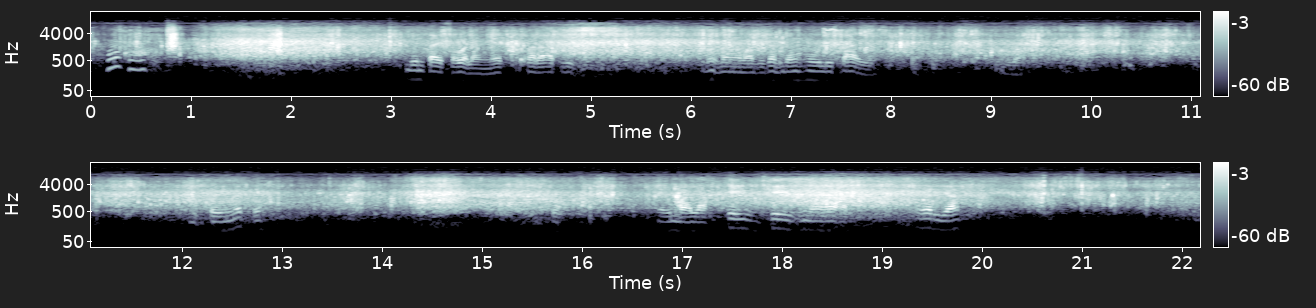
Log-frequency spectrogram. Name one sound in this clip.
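Small waves wash and splash against a rocky shore.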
